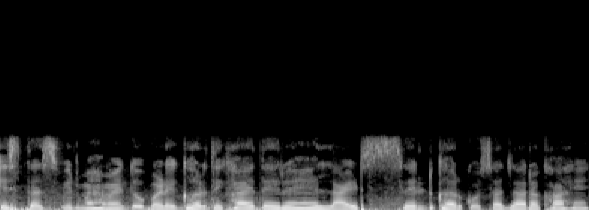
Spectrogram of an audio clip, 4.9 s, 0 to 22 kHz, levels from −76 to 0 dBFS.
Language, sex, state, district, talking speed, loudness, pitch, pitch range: Hindi, female, Chhattisgarh, Bilaspur, 220 wpm, -13 LUFS, 245 Hz, 235-260 Hz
